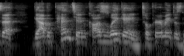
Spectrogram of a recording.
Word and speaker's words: topiramate: I I pronounce it topiramate cuz that's how I can phonetically spell it, right?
